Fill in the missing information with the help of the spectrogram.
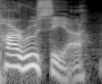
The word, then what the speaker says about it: parousia: Parousia, not parousia, but parousia, this concept.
